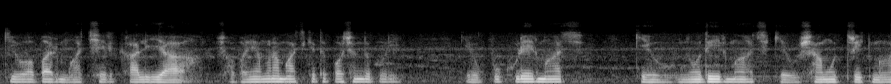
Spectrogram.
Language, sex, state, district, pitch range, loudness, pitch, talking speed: Bengali, male, West Bengal, Jhargram, 110-125 Hz, -18 LUFS, 115 Hz, 135 wpm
